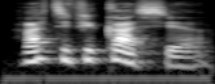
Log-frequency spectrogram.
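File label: "ratifikasiya", Azerbaijani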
